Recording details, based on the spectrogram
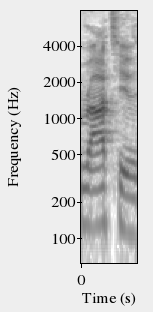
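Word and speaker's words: Räty: Do you guys know how to pronounce his last name? Yeah, I think we've been going with Ratu. That seems to be the consensus. I think Ratu is a safe bet.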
